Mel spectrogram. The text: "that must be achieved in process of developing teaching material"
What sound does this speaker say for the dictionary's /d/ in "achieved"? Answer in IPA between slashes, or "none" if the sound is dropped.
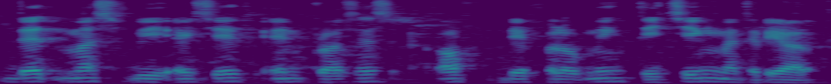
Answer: none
